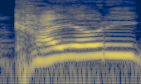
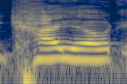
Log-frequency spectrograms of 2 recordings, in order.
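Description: First: "coyote" said ky-OH-tee; three-syllable coyote. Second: "coyote" said KY-oat; two-syllable coyote. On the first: Co-host comparing both sayings, "coyote" as ky-OH-tee. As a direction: sound the final ee in "coyote". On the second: Co-host comparing both sayings, "coyote" as KY-oat. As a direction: end "coyote" on the t, silent e. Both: Shown as a demonstration. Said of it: "It can be pronounced either way".

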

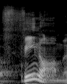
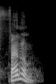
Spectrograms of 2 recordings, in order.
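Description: First: Phenom as FEE-nom, long ee; requested pronunciation. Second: Phenom as FEN-um, short first vowel; spelling pronunciation. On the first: Host conceding how others say it, Phenom as FEE-nom. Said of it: "how you want me to say it". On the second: Host defending the reading, Phenom as FEN-um. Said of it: "it's spelt Phenom". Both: Shown as a demonstration.

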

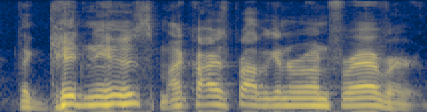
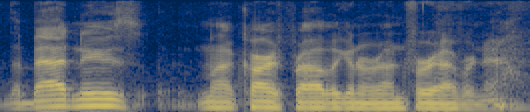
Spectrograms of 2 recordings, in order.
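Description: First: Upbeat announcement, higher and louder; good news. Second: Mock-letdown delivery, dropping in pitch; bad news. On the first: Acted. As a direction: deliver it as happy news. Good news, bad news joke. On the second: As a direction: repeat it as mildly unwelcome news. Same words as bad news.

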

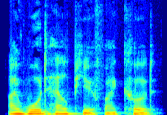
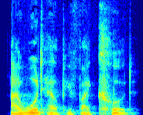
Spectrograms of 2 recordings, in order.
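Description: First: Earnest, raised voice. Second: Cold. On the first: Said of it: "the old lady said earnestly". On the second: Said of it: "looked coldly at Margaret and said". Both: A narrator's reading.

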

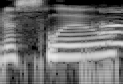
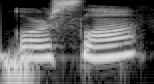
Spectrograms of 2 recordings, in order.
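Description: First: Slough said "sloo", rhyming with "through". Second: Slough said with an open "aw" vowel; slough as "slaw". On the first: Telling what a listener wrote in, slough as "sloo". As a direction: say slough with an "oo" vowel, no f. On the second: Giving the listener's river word both ways, slough as "slaw". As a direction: say slough like "slaw", not "sloo". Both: Shown as a demonstration. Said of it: "how it would be pronounced".

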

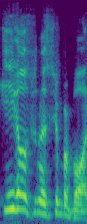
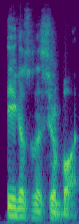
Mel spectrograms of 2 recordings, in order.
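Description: First: Retold interviewer's question; quicker, lightly voiced host offering a choice; Howard Stern. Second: Low, matter-of-fact retold answer; lightly voiced star, lower and settled; Bradley Cooper. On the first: Radio host offering a movie star options, lightly imitated questioning. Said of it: "Howard Stern said". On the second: Die-hard fan answering the radio host, low and decided. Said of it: "And he goes".

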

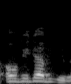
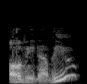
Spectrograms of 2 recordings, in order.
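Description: First: Said in the usual way. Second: "O V W" rising as a question; questioning repeat. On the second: Retold or imitated. Rookie hearing where he's sent, questioning "O V W". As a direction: echo "O V W" back with a questioning lift.

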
